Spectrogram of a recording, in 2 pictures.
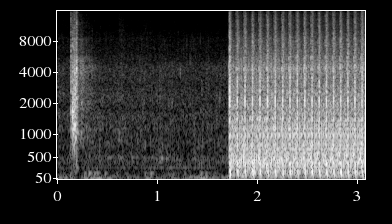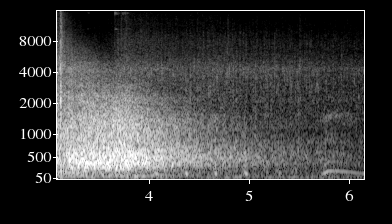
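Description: M16A1 rifle (5.56 mm) firing one single shot, then, about a second and a half later, a fully automatic burst of about a second and a half at a rapid, even rate. The burst's echo and the spray of water jetting from the bullet holes in the steel drum die away after it.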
